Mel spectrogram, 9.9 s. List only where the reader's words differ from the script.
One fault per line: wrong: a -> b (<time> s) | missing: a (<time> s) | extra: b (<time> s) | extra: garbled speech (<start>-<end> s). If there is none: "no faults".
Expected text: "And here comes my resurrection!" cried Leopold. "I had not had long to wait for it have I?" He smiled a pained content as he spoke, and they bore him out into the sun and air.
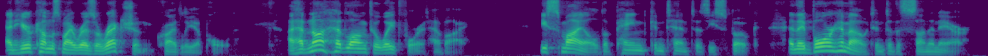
wrong: had -> have (3.0 s)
